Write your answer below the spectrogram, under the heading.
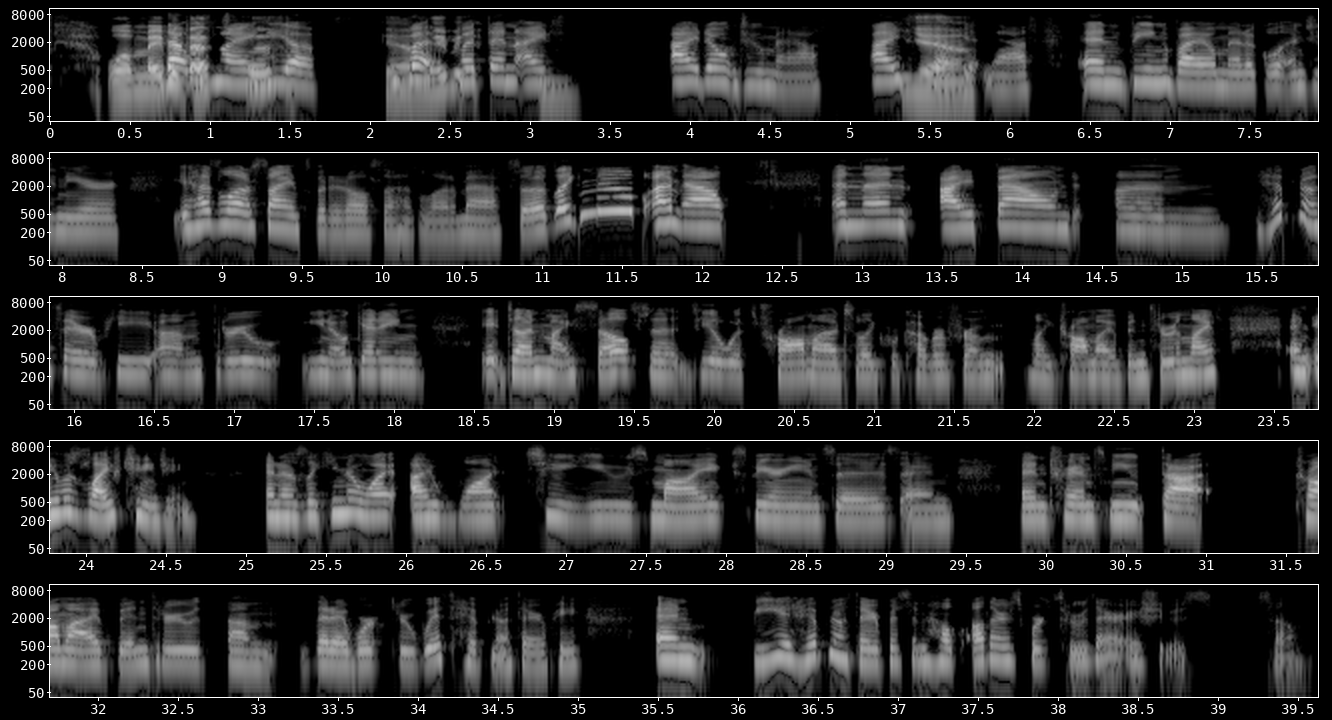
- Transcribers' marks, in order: other background noise
- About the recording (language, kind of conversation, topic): English, unstructured, What is the next thing you want to work toward, and what support would help?
- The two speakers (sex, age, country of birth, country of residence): female, 30-34, United States, United States; female, 70-74, United States, United States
